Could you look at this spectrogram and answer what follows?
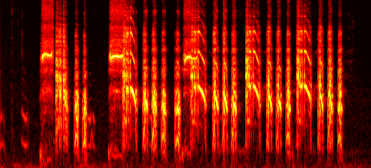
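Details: Repeated harsh call series of a grey francolin in Indian open country: each phrase starts with a higher whistled squawk, then rattles into clipped raspy notes, roughly three phrases over four seconds.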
